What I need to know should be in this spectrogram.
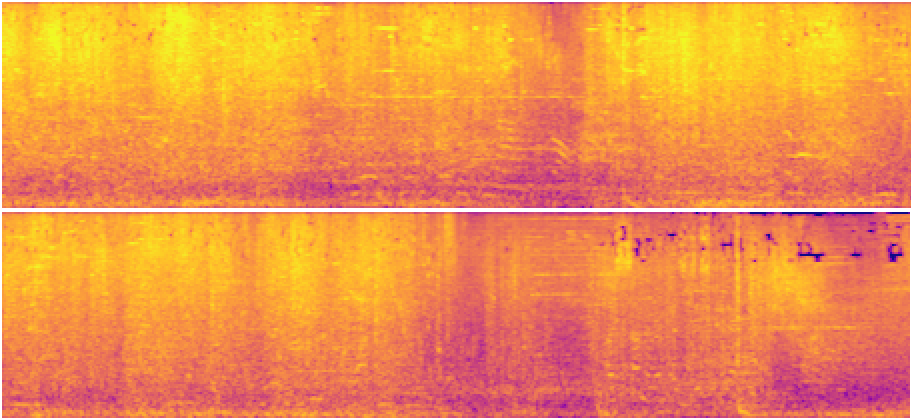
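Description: Game spells crackle and burst in a busy battle.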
